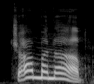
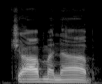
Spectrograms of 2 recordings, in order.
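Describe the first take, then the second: First: Job my knob jumped way up high, sing-song; silly high-pitched repeat. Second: Said in the usual way. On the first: Shown as a demonstration. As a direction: toss Job my knob up into a high squeaky register. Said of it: "repeated high". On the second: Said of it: "repeated with pitch jump".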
